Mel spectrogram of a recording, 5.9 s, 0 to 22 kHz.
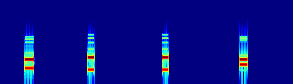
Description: DTMF, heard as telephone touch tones, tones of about 140 ms. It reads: 4 2 2 *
